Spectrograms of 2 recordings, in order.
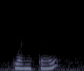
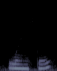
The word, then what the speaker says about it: Wednesday: For example, Wednesday, handsome, sandwich. Wednesday, handsome, sandwich. So I'm not pronouncing the D, I'm just pronouncing the N consonant sound.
